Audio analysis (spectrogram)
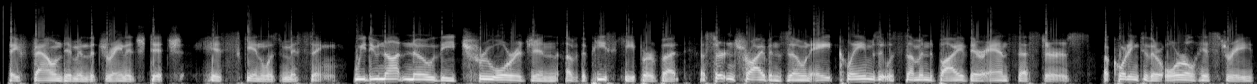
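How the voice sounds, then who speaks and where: A man reading a scripted horror report like a documentary, in a measured, solemn and deliberate manner. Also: deep voice. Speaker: narrator of a horror story. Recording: dull lo-fi sound with room echo.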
